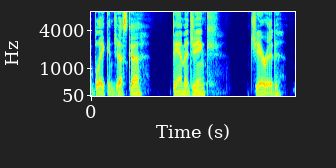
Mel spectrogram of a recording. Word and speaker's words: Jared: Damage Inc., Jared, pronounced like the jewelry store, LOL.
